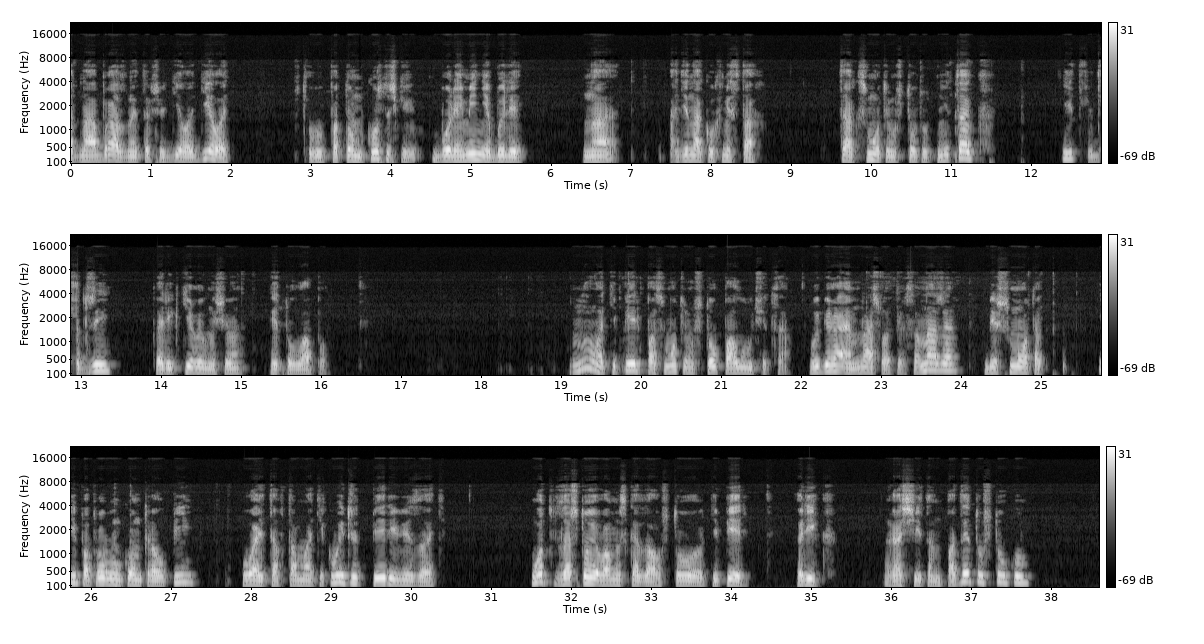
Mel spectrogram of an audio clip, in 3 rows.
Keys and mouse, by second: 1.0 s, 3.7 g, 7.0 click, 10.6 click, 13.1 g, 15.1 click, 18.4 click, 19.5 shift+middle click, 22.9 click, 24.8 shift+click, 26.2 ctrl+p.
